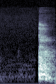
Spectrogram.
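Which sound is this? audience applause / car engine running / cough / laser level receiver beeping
cough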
